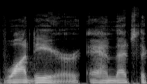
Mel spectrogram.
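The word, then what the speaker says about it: voir dire: grew up all the defense lawyers called it board Dyer we're in a board Dyer of the jury but it's called wadir and that's the correct pronunciation I I learned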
